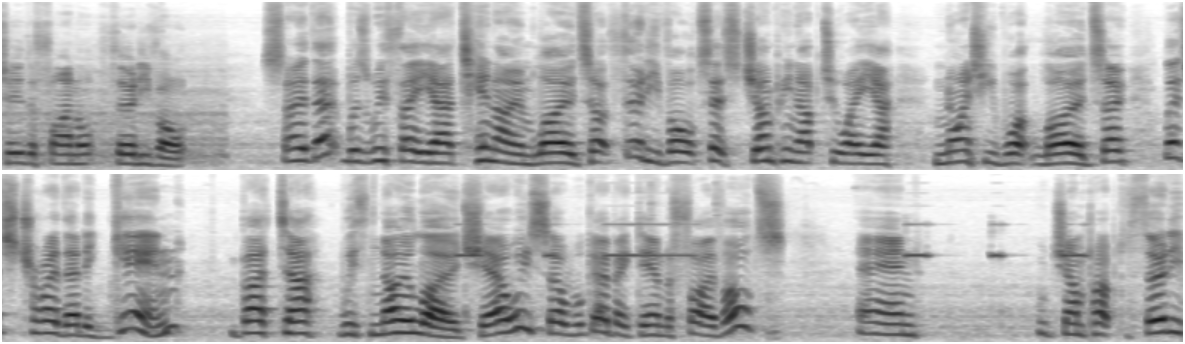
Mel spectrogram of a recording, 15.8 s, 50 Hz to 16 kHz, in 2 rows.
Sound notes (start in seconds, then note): 11.8 beeps; 11.9 beep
